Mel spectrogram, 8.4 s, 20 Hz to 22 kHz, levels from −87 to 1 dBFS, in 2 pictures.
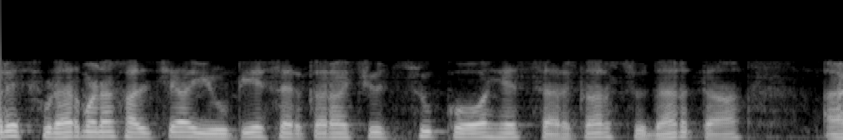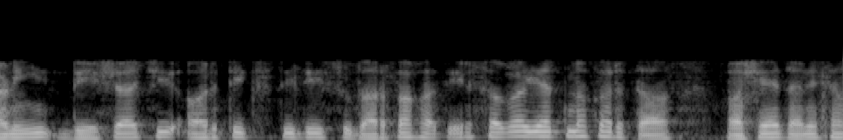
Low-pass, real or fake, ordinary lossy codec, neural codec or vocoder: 3.6 kHz; fake; none; codec, 16 kHz, 4 kbps, FunCodec, trained on LibriTTS, 50 frames a second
